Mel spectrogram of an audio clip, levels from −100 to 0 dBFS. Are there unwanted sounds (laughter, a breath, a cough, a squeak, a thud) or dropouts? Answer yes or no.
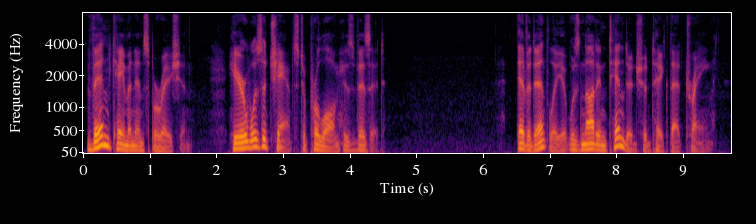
no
